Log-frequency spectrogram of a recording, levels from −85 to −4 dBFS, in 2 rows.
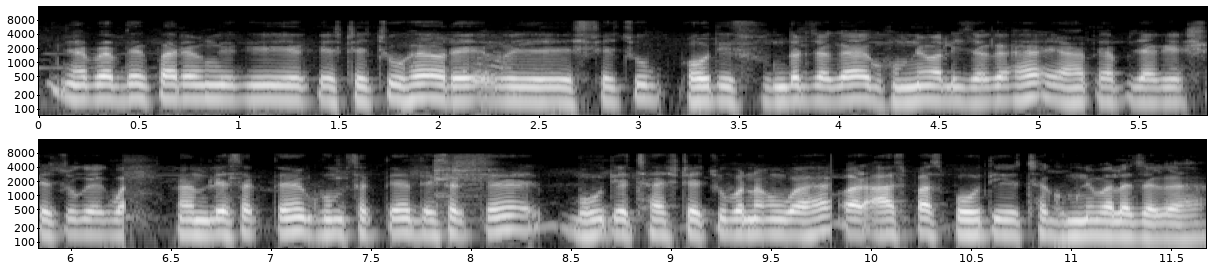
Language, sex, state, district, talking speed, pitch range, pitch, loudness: Hindi, male, Bihar, East Champaran, 280 wpm, 150-165 Hz, 155 Hz, -19 LUFS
